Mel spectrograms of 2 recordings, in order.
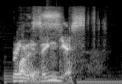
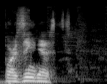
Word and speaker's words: Porzingis: Kristaps Porzingis. – Porzingis.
